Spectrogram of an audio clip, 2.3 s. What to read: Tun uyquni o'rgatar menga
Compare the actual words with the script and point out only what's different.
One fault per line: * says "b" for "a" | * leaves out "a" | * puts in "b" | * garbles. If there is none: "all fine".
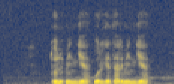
* says "menga" for "uyquni"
